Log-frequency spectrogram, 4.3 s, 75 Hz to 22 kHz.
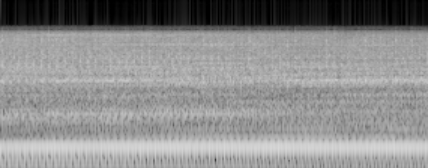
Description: B20A forged internals. Piston slap on cold start.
